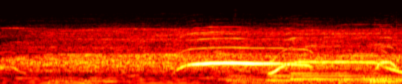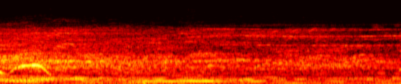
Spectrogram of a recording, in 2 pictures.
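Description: Congregation chattering and cheering over sustained keyboard chords, with several long whoops that rise and fall in pitch a few seconds in, the loudest part of the stretch.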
